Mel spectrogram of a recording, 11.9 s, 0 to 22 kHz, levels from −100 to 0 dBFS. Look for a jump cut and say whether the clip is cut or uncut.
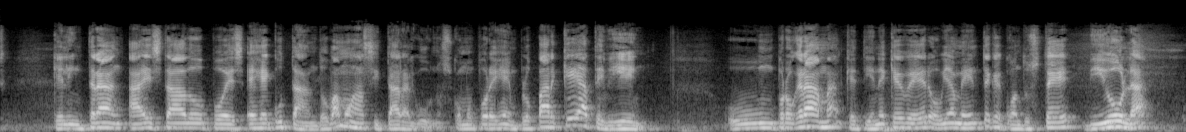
uncut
